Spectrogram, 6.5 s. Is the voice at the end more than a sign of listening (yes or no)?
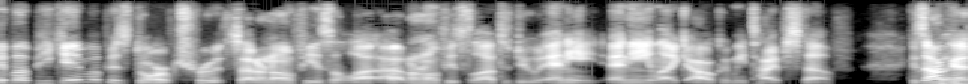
no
